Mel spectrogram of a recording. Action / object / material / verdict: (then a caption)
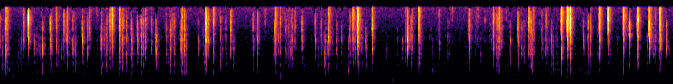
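tap / small sealed foil packet / foil / none. A small sealed blue foil Durex condom wrapper is tapped and scratched with long nails and crinkled between fingers. The result is a quiet, dense run of short, bright clicks and crinkles with almost no low end and very little ring.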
